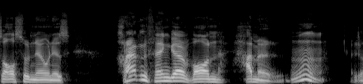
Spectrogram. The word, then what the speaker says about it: Hameln: In German, I'm going to do my best here, is Hameln with a soft N.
